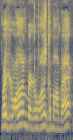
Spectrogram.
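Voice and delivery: calling out over a CB radio, lightly voiced; CB radio trucker. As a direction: hail a trucker channel on CB. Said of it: "It sounds like an old C B radio".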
